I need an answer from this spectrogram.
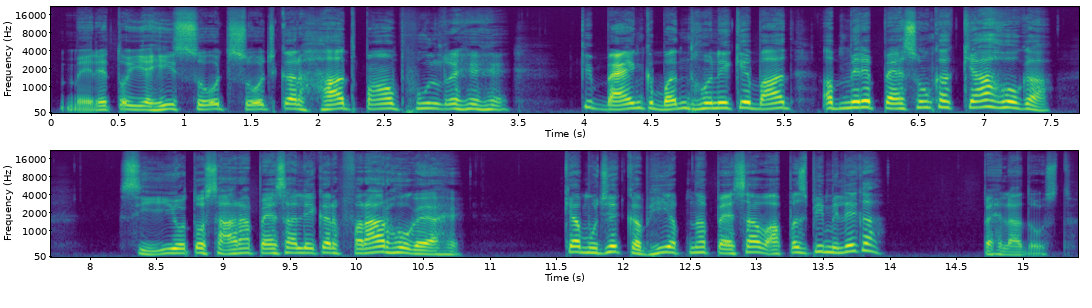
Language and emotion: Hindi, fearful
